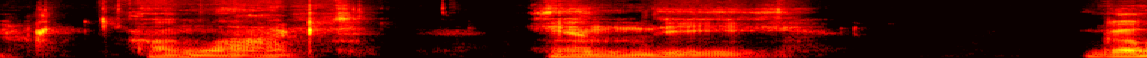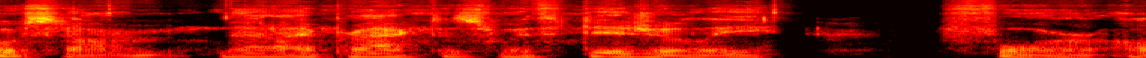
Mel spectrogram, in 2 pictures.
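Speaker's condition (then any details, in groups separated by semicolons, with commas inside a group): ALS; expects to lose voice very soon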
